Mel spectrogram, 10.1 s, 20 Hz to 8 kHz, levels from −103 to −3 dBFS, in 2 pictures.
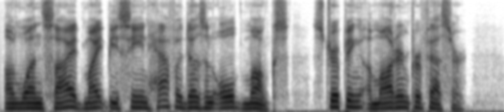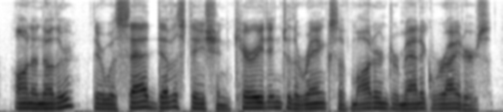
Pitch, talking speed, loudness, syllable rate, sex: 130 Hz, 175 wpm, -16 LUFS, 5.2 syllables/s, male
